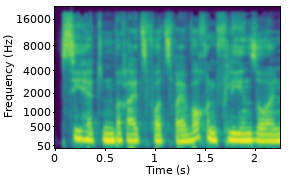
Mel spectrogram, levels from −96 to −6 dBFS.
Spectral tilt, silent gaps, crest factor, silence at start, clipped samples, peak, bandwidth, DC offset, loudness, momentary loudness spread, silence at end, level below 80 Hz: -4.5 dB/octave; none; 10 dB; 0.05 s; under 0.1%; 0 dBFS; 20 kHz; under 0.1%; -11 LUFS; 3 LU; 0 s; -46 dBFS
